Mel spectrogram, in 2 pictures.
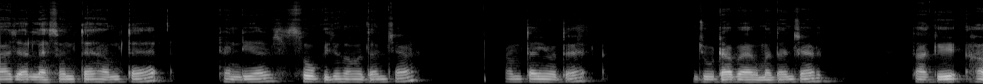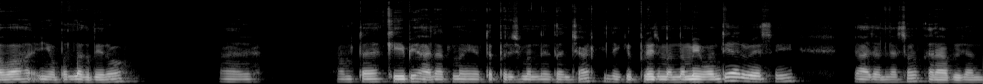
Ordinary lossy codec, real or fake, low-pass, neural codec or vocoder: none; real; none; none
